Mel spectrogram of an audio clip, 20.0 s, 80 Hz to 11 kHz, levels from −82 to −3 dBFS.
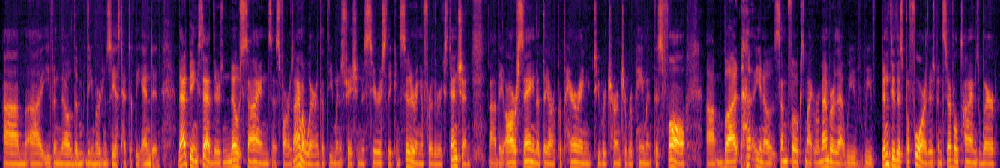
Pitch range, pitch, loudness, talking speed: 95-105 Hz, 95 Hz, -20 LUFS, 190 wpm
